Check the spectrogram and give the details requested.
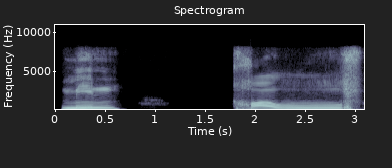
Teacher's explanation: we make kha sound longer because we are stopping on the fa.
